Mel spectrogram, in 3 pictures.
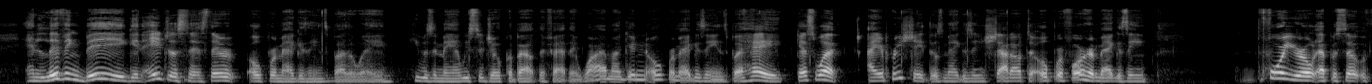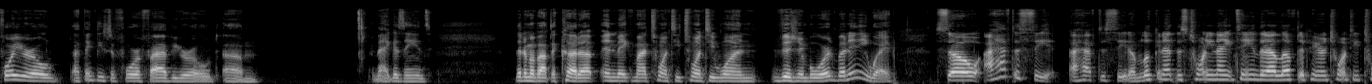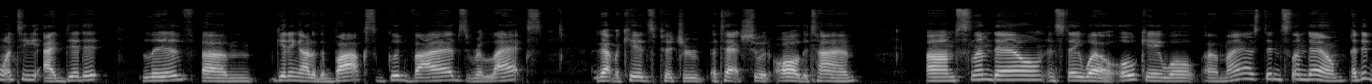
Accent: American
